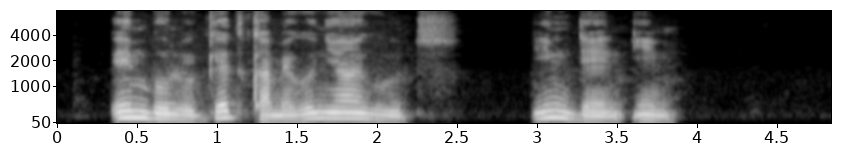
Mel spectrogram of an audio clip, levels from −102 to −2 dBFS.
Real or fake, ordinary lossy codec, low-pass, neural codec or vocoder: real; none; none; none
